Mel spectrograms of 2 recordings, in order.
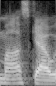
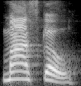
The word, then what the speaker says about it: Moscow: But I was in Moscow and Moscow Moscow. She's saying Moscow. It's Moscow. Candace, it's Moscow. Moscow. M A S K O U, that's how I spell to pronunciate it.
